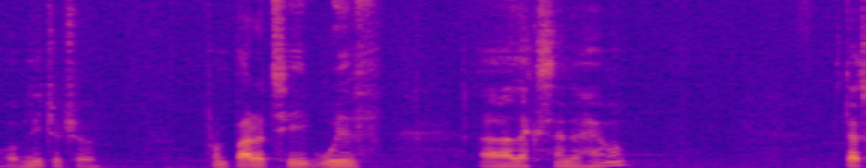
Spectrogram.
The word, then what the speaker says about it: Aleksandar Hemon: We are here live from Paraty, the 11th FLIP, International Festival of Literature from Paraty with Aleksandar Hemon. That's correct, the pronunciation?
